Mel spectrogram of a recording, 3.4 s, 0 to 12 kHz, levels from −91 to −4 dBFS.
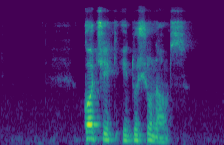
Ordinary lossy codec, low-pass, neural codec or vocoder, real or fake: Opus, 24 kbps; 7.2 kHz; none; real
